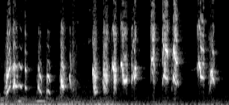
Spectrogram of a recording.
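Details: Young wild long-tailed shrike, calling a rival, gives a steady run of harsh, buzzy chattering notes in close pairs and triplets, loud and near.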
